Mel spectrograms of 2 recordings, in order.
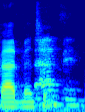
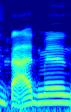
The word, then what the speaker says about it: badminton: Badminton. badminton. Yeah, I say badminton. Badminton. I just kind of Minton. mush it all For together, some reason, actually. most people say badmin.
